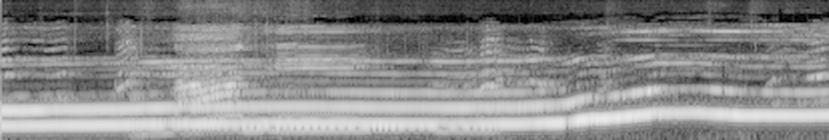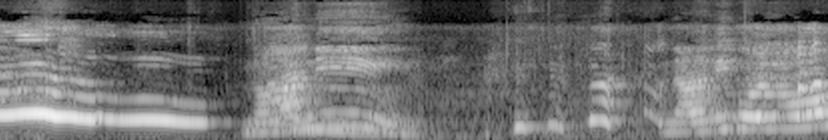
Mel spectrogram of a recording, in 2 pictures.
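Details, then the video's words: Oreo, a husky prompted indoors to say "Radhe Radhe", holds a sustained howl that climbs in pitch midway and fades after about five seconds, then short talking-style yowls mingle with a person's voice. "Oreo is saying Radhe Radhe"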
